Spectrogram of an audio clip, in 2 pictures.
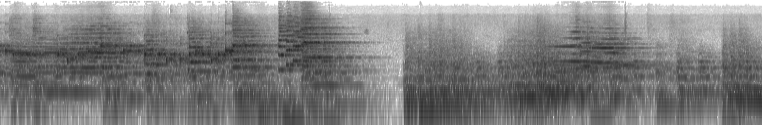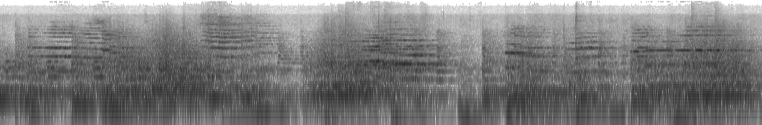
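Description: Melodic timpani solo played on six drums with chamber orchestra accompaniment. The sound dies away about eight seconds in, then the music starts again abruptly.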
